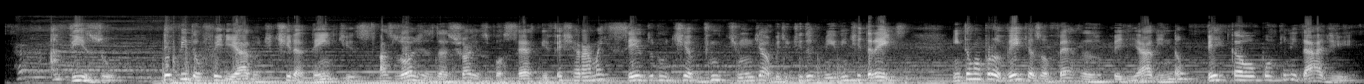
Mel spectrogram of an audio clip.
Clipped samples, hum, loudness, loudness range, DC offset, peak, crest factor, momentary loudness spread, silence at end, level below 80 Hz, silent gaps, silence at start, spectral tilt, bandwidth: under 0.1%; none; -12 LUFS; 2 LU; under 0.1%; 0 dBFS; 12 dB; 8 LU; 0 s; -20 dBFS; none; 0.15 s; -6 dB/octave; 10.5 kHz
